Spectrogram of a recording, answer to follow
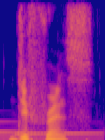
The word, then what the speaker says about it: différance: So one of Derrida's most famous ideas appears here, différance, spelled with an A. In French, différance and difference sound identical. You cannot hear the difference. It is visible only in the writing.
